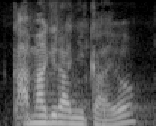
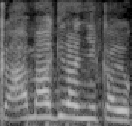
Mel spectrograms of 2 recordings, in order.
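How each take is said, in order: First: It sounds slightly curt and short. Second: It is shouted loudly and angrily. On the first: The speaker is a little impatient. "약간 퉁명스럽게" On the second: The speaker has lost patience. "화가 나서 큰 소리로 외쳤습니다"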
